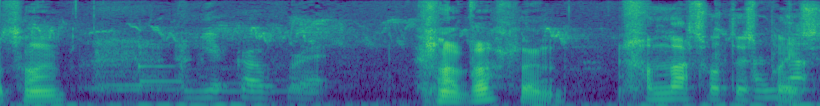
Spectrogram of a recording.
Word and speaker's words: Llanfyllin: So thanks to this gentleman who pronounced it properly for us, this is how you actually say Llanfyllin Workhouse. Great, Llanfyllin. One more time. You go for it. Llanfyllin.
